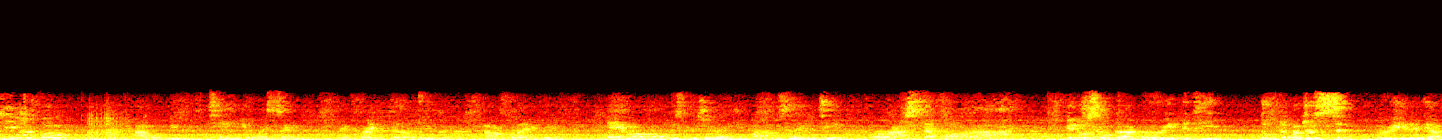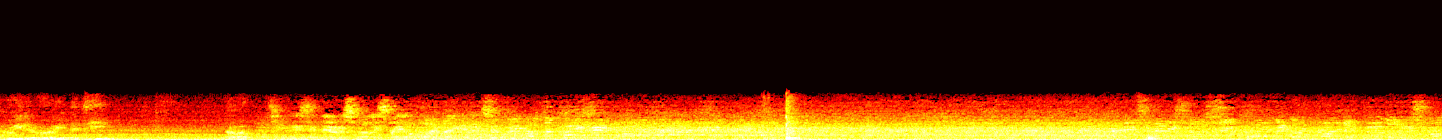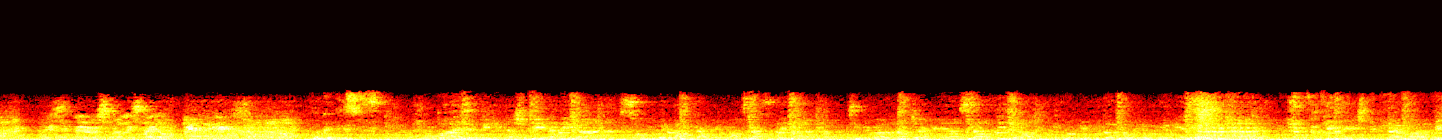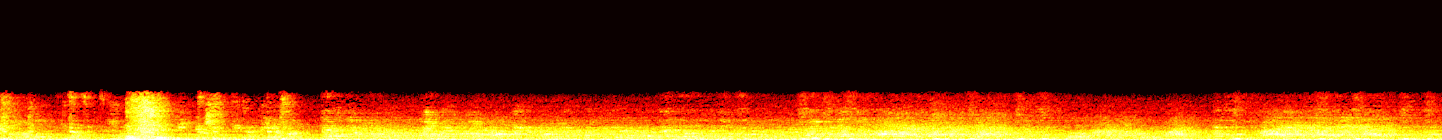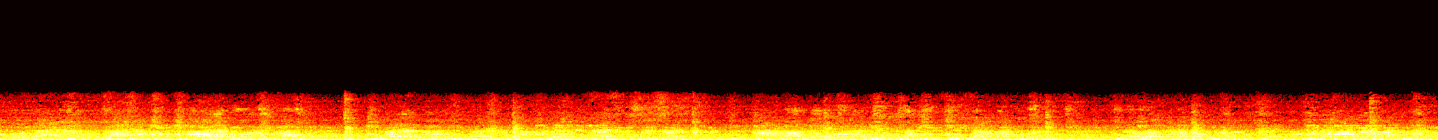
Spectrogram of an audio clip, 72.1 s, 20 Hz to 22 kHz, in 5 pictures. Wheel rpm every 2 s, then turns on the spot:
0, 0, 0, 0, 0, 0, 0, 0, 0, 0, 0, 0, 0, 0, 0, 0, 0, 0, 0, 0, 0, 0, 0, 0, 0, 0, 0, 0, 0, 0, 0, 0, 0, 0, 0, 0.
none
